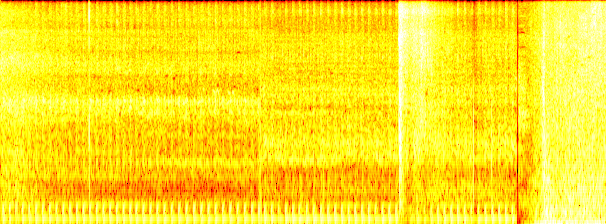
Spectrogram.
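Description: A steady, rapidly pulsing engine-like drone, cut off about five seconds in by a loud explosion sound effect from a fiery logo intro.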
